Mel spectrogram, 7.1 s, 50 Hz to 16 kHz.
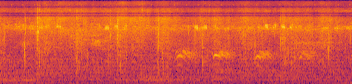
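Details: Insects recorded on 10/8 in a setting shared with crows: a high, steady chirping made of short pulses repeated in quick bursts throughout, with a few short mid-pitched rising notes near the middle and scattered soft clicks in the background.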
